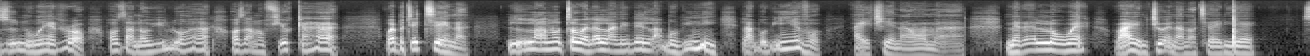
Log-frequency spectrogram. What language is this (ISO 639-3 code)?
iso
